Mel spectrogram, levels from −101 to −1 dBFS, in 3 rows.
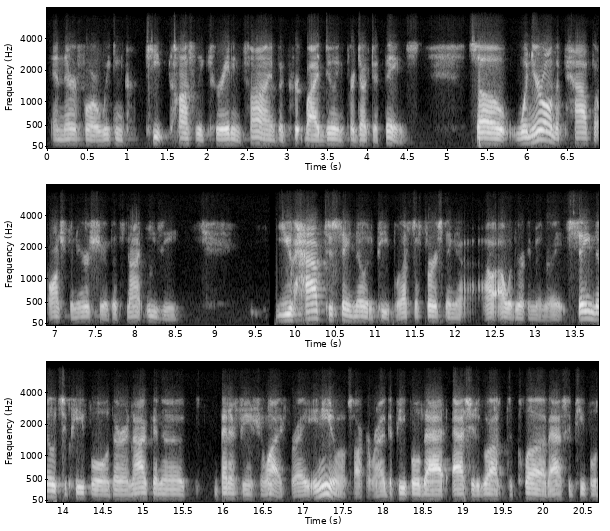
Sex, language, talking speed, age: male, English, 210 wpm, 30-49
